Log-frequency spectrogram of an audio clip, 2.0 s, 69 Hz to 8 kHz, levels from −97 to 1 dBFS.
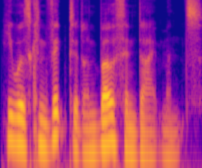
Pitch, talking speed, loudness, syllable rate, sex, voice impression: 115 Hz, 180 wpm, -19 LUFS, 5.2 syllables/s, male, masculine, adult-like, slightly relaxed, bright, slightly muffled, slightly refreshing, calm, slightly friendly, kind, modest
